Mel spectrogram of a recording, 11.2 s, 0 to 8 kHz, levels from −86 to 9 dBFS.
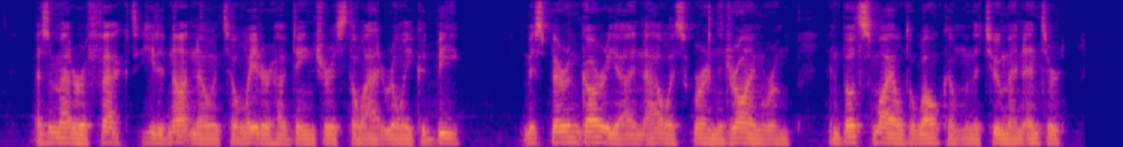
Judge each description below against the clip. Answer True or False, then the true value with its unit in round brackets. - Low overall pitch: True (95 Hz)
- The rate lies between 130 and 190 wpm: False (200 wpm)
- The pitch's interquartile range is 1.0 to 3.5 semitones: True (2.4 semitones)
